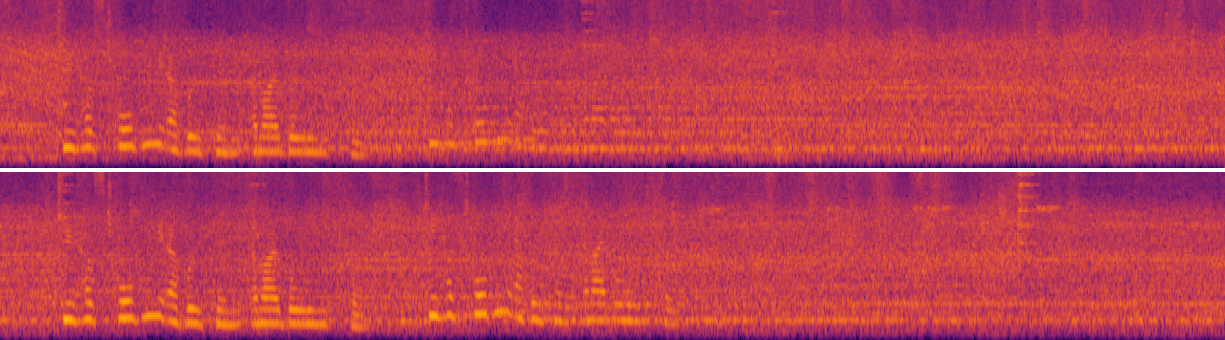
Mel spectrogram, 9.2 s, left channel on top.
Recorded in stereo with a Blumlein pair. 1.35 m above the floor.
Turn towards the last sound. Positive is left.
turn(degrees=-25)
